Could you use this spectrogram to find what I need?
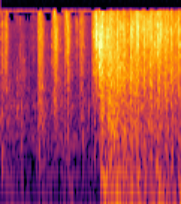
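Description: Gunfire in a video game: a quick string of rapid shots, then a louder, denser burst of firing that carries on to the end.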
